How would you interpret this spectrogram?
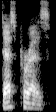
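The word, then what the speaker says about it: Des Peres: Louis, it's called Des Perez.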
